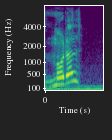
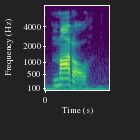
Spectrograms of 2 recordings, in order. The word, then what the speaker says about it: model: um let's see okay the word model instead of moodle it's ma model okay one more time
